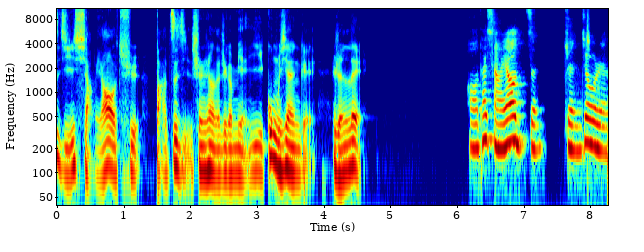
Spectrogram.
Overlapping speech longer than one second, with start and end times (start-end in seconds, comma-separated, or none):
none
